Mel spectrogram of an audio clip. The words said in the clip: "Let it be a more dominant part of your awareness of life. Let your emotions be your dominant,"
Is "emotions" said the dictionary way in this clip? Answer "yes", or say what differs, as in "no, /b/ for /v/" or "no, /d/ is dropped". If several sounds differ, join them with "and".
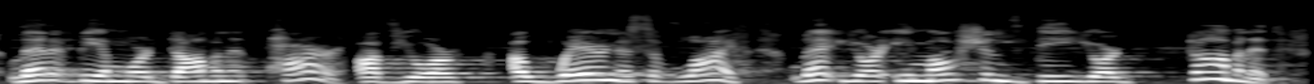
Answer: yes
